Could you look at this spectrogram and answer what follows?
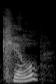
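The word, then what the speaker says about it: cill: Gaelic would they say the same word is pronounced kill but it's spelt in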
